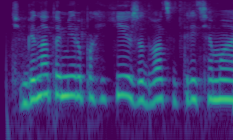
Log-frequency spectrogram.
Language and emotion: Russian, neutral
